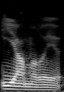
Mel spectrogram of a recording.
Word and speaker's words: Iamaleava: Bro, the I comes out E, I swear. Listen to the way people pronounce it. It's Iamaleava.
